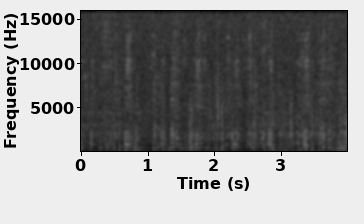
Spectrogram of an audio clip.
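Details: Kromfohrländer puppies at a milk feeding, indoors: high, thin whimpers and squeaks, often with a slight falling bend, come several times a second and overlap one another over soft rustling and suckling noises.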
